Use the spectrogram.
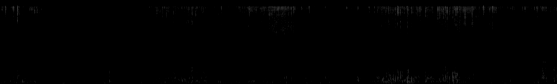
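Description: Fingertips brush and scratch back and forth across a soft cushion covered in reversible gold, silver and green sequins, with a small microphone sitting untouched beside it. The sound is a quiet, bright, hissy scratching with crinkly, tearing-like textures that rise and fall in irregular waves, and very little low end.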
